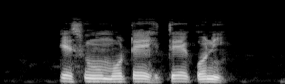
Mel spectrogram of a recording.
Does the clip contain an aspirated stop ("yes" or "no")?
no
